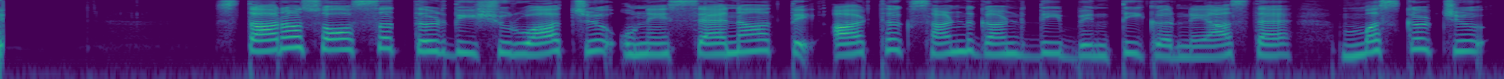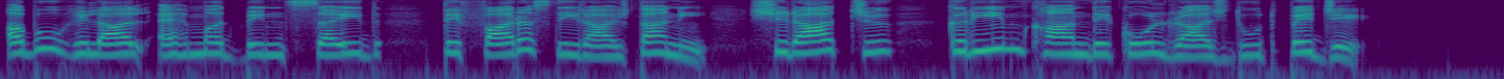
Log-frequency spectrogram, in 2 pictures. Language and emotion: Dogri, neutral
